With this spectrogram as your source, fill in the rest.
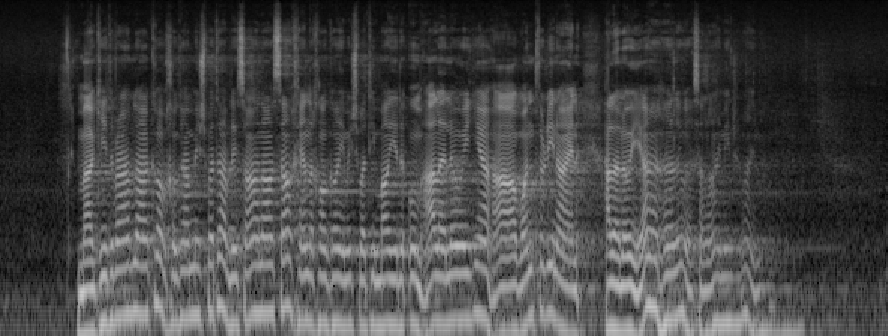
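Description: A man chants in a steady, sung voice through a microphone.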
